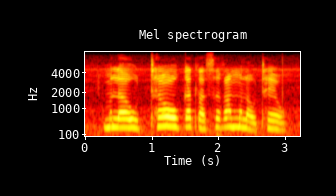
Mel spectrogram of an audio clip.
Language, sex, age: Northern Sotho, female, 21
